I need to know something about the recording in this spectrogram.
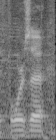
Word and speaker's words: Forza: And, you know, so Forza sounded exactly like it's spelled, and it's very easy to spell. It's 2 syllables, and I liked it.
